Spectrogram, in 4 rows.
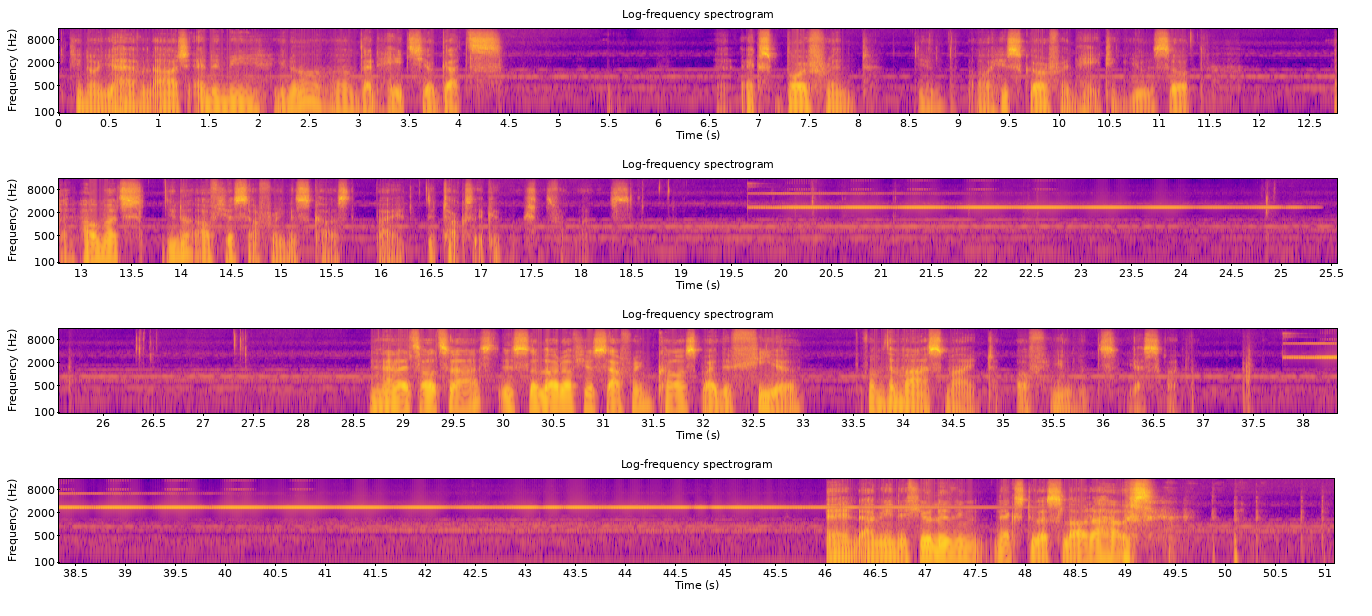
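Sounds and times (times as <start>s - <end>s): soft background music drone: 0.0s - 51.0s
high pure ringing tone: 19.5s - 25.6s, 37.8s - 50.2s.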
